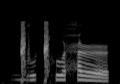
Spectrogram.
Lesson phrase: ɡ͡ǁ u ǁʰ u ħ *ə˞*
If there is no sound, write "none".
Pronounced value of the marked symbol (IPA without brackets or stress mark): ə˞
